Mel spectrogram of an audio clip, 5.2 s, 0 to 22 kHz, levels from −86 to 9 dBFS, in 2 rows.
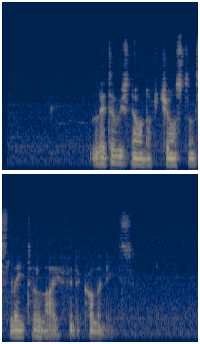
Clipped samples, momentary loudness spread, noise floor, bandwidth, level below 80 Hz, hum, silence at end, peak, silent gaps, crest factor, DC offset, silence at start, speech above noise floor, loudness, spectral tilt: under 0.1%; 15 LU; -63 dBFS; 11 kHz; -72 dBFS; none; 0.9 s; -12 dBFS; none; 22 dB; under 0.1%; 1.15 s; 32 dB; -30 LUFS; -5 dB/octave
